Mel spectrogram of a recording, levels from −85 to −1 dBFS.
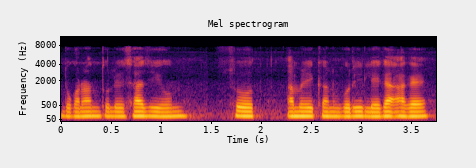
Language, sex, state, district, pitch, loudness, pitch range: Chakma, male, Tripura, West Tripura, 135 Hz, -17 LUFS, 130-140 Hz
